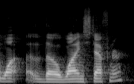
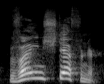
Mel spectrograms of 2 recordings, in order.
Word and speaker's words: Weihenstephaner: I'm like, I'll have the Weihenstephaner, and then she's like, the Weihenstephaner, okay.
